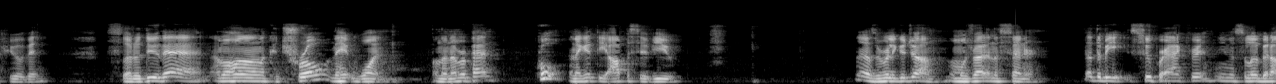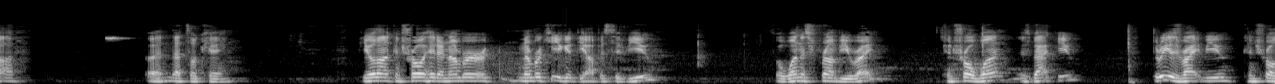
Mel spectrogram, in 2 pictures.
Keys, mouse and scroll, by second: 3.9 ctrl+KP_1, 6.1-6.9 scroll up 3, 7.5 KP_Decimal, 10.3 click, 12.9 z, 13.7 z, 14.7-16.0 scroll down 3, 16.8 scroll down 2, 18.3-19.7 scroll down 5, 19.7 middle click, 20.6 KP_1, 21.4-22.3 scroll down 3, 22.5 ctrl+KP_1, 24.1 KP_3.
